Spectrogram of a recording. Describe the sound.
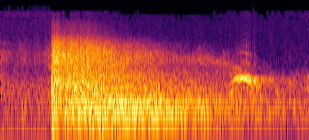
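A pistol shot in street fighting: one sudden, loud crack followed by a long, rumbling, slowly fading decay, with a faint whining tone near the end.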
